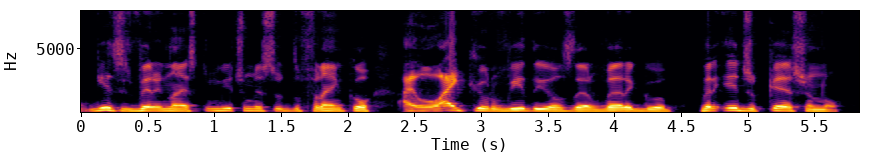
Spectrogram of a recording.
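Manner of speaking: lightly put-on Russian accent, formal and polite; in character as Dimitri. To Philip DeFranco, in his Russian character accent. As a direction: stay in character, overly proper. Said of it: "I refuse to break character".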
